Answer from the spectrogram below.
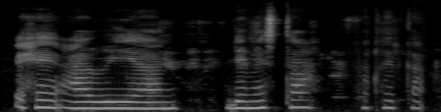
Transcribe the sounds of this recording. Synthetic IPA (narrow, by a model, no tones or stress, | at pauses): ʔɪħɛjʕɑːwɪjaːn | ɖɛmɛːst̪ʰɐfɑqʰiːrkʰɐ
